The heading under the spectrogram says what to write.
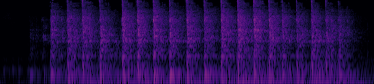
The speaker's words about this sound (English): A rattling. Yeah, kind of. Yeah. Shaking, rattling.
